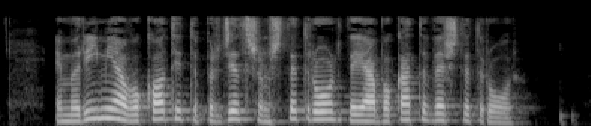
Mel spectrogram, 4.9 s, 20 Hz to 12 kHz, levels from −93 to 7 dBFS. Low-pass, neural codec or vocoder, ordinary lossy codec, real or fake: 7.2 kHz; none; AAC, 48 kbps; real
